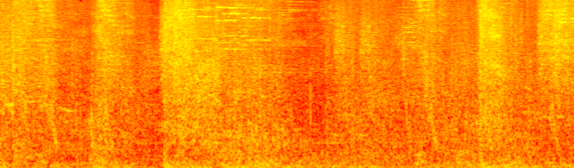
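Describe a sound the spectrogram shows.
Magic spells whoosh and crackle in a fight.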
